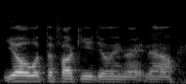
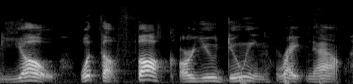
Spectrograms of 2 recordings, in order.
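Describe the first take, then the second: First: Said in the usual way. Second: Loud, slow, punched-out confrontation; talking at viewers. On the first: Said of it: "Not like". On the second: Shown as a demonstration. Streamer demonstrating talking at his audience, forceful. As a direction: hit each word right at the listener. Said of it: "at you guys".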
